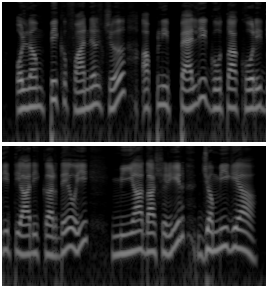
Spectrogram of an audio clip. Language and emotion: Dogri, fearful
